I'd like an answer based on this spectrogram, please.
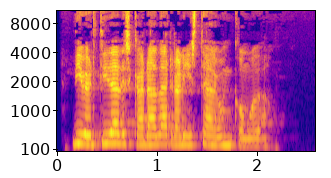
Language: Galician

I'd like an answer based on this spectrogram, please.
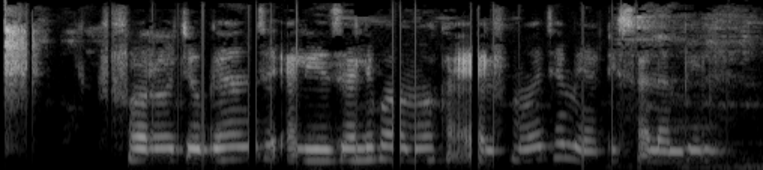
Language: Swahili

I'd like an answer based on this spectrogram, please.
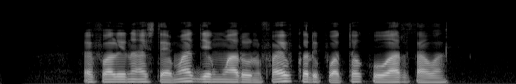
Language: Sundanese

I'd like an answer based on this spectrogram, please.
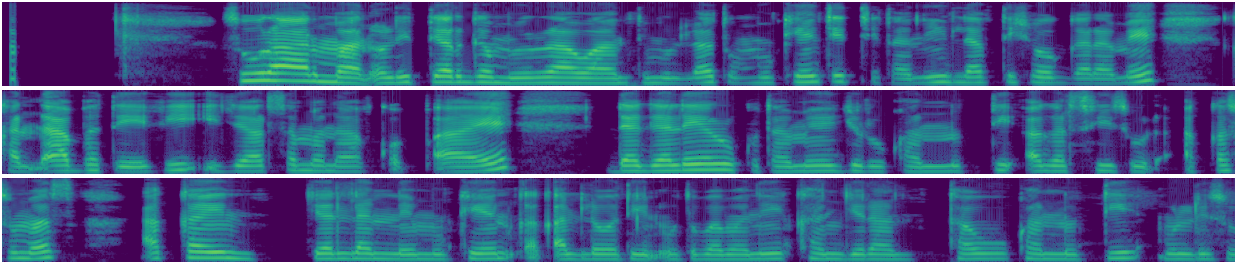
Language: Oromo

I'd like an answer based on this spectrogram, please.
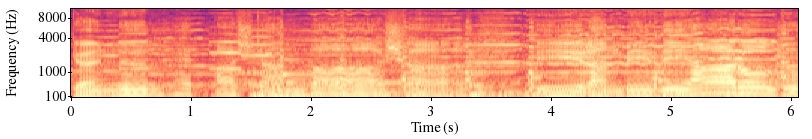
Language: Turkish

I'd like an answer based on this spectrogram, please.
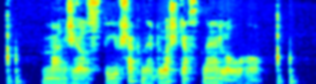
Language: Czech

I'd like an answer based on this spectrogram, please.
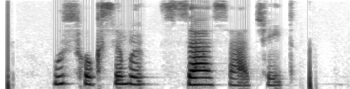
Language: Abkhazian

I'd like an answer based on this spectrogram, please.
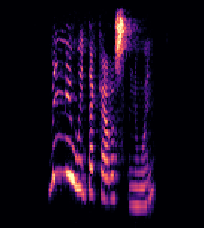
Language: Kabyle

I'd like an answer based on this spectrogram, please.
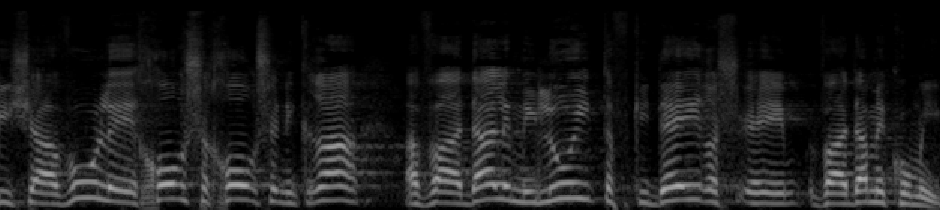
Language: Hebrew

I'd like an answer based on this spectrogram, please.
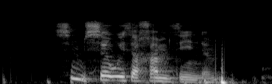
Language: Kabyle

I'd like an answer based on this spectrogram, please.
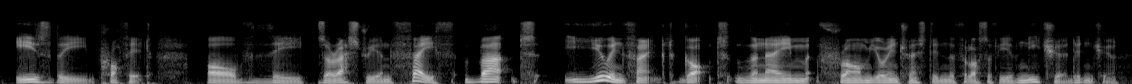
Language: English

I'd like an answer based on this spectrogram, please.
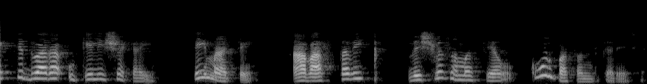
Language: Gujarati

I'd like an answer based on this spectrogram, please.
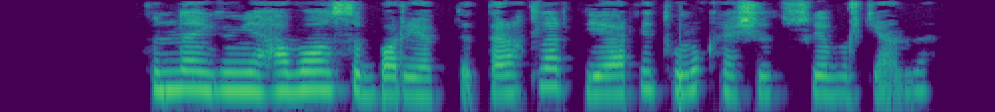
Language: Uzbek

